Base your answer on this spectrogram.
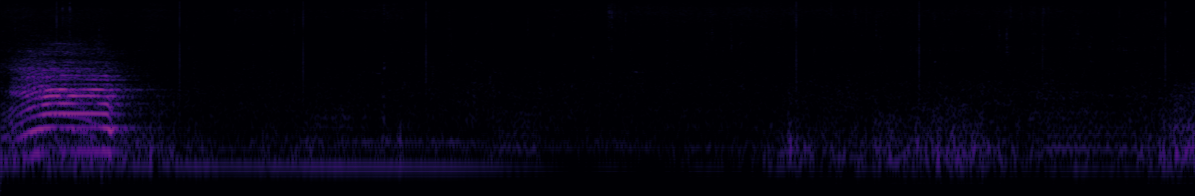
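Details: A single deep moo, about one second long, from a cow in an English farm yard on a winter afternoon after the calves were taken from their mothers. A low hum and faint yard noise follow.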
